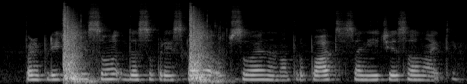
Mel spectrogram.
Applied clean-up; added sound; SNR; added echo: none; Gunshot, gunfire; 0 dB; none.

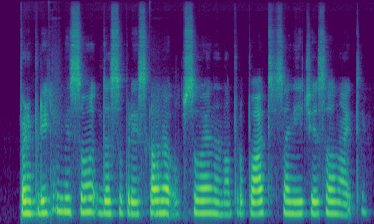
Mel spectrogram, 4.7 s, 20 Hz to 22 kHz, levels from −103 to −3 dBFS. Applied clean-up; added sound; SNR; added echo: neural mask model DeepFilterNet 3.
